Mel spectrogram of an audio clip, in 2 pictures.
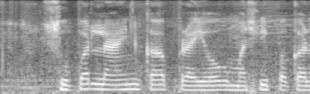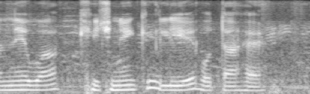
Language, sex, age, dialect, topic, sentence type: Hindi, male, 18-24, Hindustani Malvi Khadi Boli, agriculture, statement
